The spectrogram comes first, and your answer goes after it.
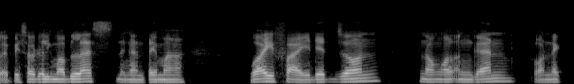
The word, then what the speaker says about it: Wi-Fi: Knowledge Sharing Setban 1 episode 15 dengan tema Wi-Fi Dead Zone, Nongol Enggan, Connect Tak Mau.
